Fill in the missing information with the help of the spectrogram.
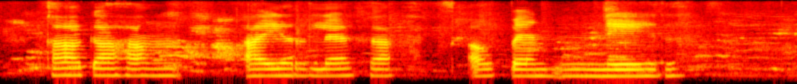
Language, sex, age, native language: Icelandic, male, 8, Icelandic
